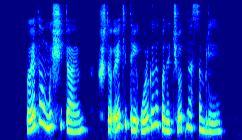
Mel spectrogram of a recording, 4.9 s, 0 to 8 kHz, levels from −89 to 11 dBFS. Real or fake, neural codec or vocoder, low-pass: real; none; 7.2 kHz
